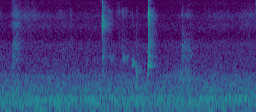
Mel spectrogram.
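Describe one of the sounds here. A small hard object clicks sharply in someone's hands.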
